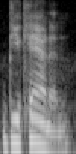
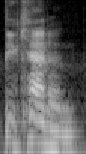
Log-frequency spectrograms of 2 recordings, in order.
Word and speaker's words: Buchanan: Butchered in B- Buchanan. Buchanan.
